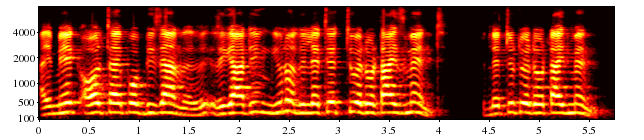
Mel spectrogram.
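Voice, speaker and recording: High-voiced man, hesitant and repetitive. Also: fairly quick, lo-fi sound. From India. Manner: hesitant, repeats phrases. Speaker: host. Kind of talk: casual English practice conversation.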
